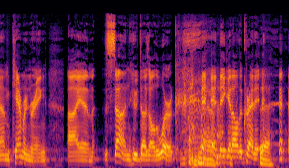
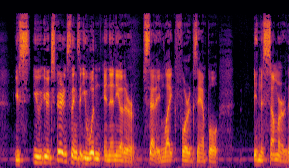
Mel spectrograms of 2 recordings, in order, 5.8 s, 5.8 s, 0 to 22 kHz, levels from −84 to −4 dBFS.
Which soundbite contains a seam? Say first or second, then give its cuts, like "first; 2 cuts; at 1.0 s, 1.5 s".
first; 1 cut; at 1.3 s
